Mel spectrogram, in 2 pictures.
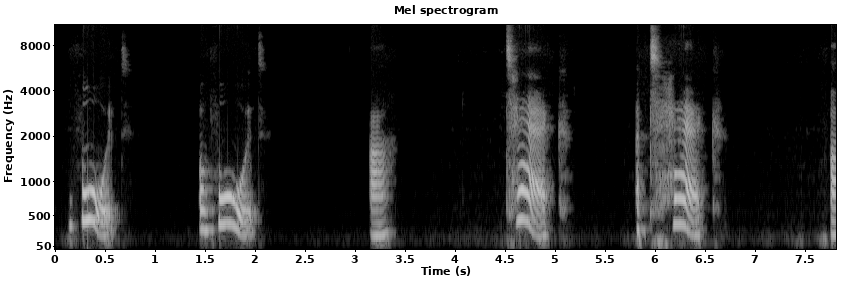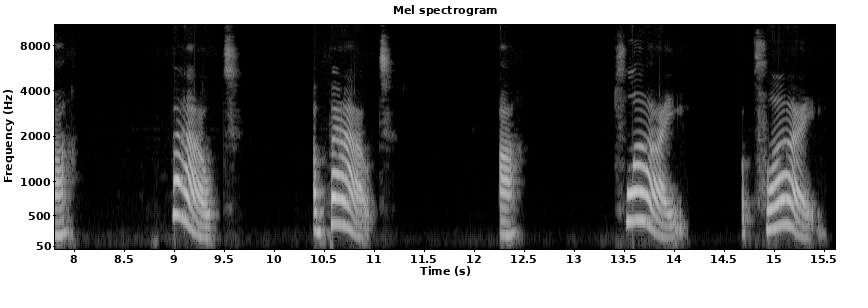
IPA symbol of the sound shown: ə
